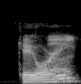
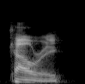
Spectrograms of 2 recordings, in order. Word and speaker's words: Kaori: Kaori. Uh, Kaori.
